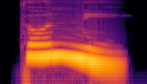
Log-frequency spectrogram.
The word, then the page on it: ಧೂನನ: dhūnana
